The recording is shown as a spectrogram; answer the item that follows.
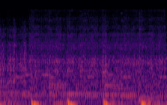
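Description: Countertop electric blender running, grinding boiled jackfruit seeds to a puree, under background music with a steady beat about twice a second.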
